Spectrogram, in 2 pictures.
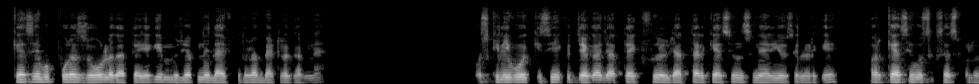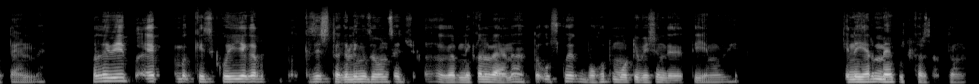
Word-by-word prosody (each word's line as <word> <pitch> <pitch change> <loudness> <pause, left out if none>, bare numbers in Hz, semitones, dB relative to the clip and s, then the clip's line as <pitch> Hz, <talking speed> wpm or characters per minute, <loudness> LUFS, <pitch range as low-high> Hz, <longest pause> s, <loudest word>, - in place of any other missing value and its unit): कैसे 115 +1 +3
वो 120 0 +1
पूरा 115 0 +5
ज़ोर 110 +1 +4
लगाता 105 - +2
है 105 +1 +1
कि 115 +2 -2
मुझे 110 -1 -2
अपनी 110 0 +1
लाइफ़ 100 -1 +2
को - - -13
थोड़ा 110 +1 +2
बेटर 100 +1 -3
करना 100 +1 -10
है। - - -21 1.5
उसके - - -4
लिए 110 0 +4
वो 115 +1 +4
किसी 105 +2 -2
एक 110 - -4
जगह 105 +1 +4
जाता 105 -1 +1
है, - - +3
एक - - -19
फील्ड 105 -2 0
जाता 100 0 +1
और 105 - 0
कैसे 110 +1 +1
उन 105 - -2
सिनेरियो 100 0 -1
से - - -6
लड़के 110 +4 -5 0.4
और 110 - -1
कैसे 115 +1 +5
वो 110 - +1
सक्सेसफुल 105 - -4
होता 100 - -10
हैं - - -9
एंड 115 +2 -12
में। 120 - -18 0.5
मतलब 155 +3 +4
ये 160 - +7
एक 160 - -4
एक 145 - +5 0.2
ब 135 - -2
किस 125 -1 -1
कोई 130 +1 +4
अगर 135 +1 +4
अ, - - -9 0.4
किसी 130 - -2
स्ट्रगलिंग 125 -1 +2
ज़ोन 115 0 +1
से 125 - -2
जो 115 -2 -18
अ - - -19
अगर 105 0 +2
निकल 120 +3 +1
रहा 115 - +5
है 95 - -1
ना, 120 +2 -3
तो - - -2
उसको 130 +3 -3
एक 135 -3 -5
बहुत 120 +4 -5
मोटिवेशन 110 -1 -1
दे 100 - -2
देती 100 +1 -7
है - - -5
ये - - -7
मूवी 110 +2 -12 1.1
कि - - -2
नहीं 120 0 +6
यार 120 +1 +5
मैं 115 - +8
कुछ - - -11
कर - - -2
सकता - - -13
हूँ। 95 - -15
110 Hz, 240 wpm, -24 LUFS, 105-120 Hz, 1.5 s, मैं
